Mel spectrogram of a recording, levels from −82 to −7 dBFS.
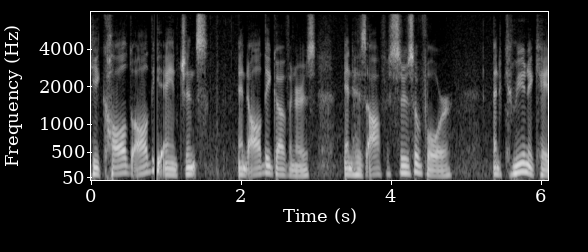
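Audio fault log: throughout: gain pumping. The input gain is likely set far too high into a fast limiter, so the level swings around 15 dB, and everything sounds squashed.
0.84 to 0.92 s: packet loss on an ADPCM call. Roughly two packets went missing, leaving a hard-edged 40 ms hole. The decoder's predictor and step size then lose sync, so the speech returns slightly distorted before settling.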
